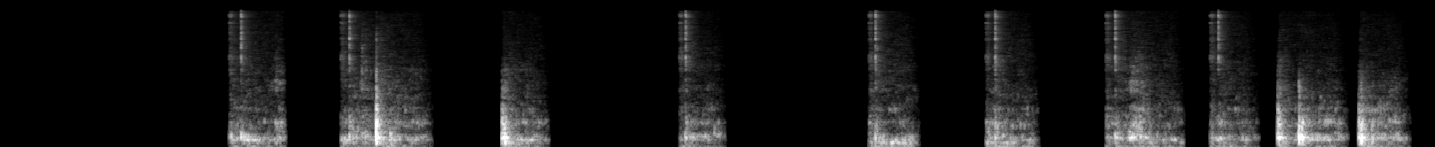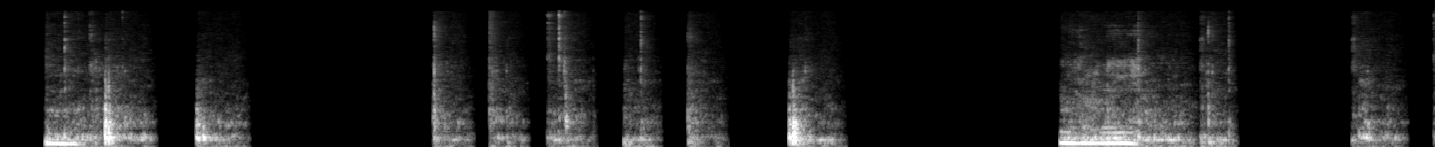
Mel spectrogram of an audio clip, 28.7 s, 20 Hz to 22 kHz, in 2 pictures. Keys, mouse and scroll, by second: 2.3 click, 3.4-6.5 drag, 8.7-11.1 drag, 14.1-17.2 middle drag, 17.2 g, 20.3-20.7 scroll up 5, 20.7-23.9 shift+middle drag, 25.7-28.7 shift+middle drag.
